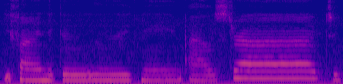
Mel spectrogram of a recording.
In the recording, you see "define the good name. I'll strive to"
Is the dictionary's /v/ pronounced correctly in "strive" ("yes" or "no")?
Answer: no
